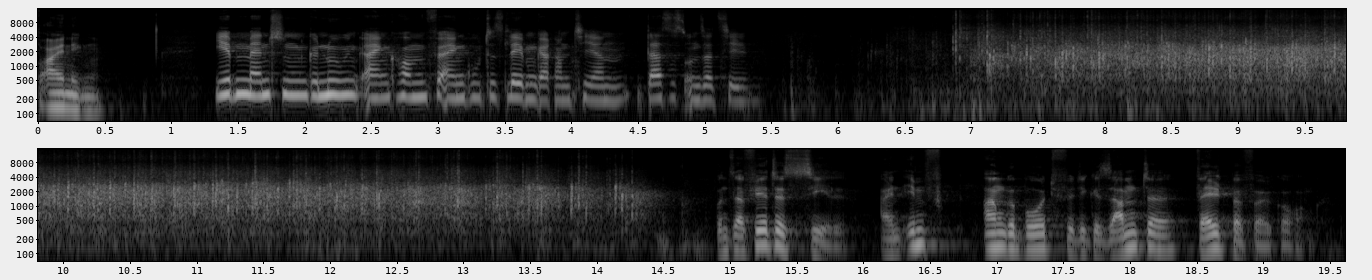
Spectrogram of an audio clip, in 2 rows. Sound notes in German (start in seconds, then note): 6.7 Applaus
